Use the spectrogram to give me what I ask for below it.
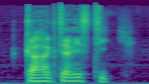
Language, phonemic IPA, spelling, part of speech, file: French, /ka.ʁak.te.ʁis.tik/, caractéristique, noun / adjective, Fr-caractéristique.ogg
- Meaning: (noun) characteristic, trait; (adjective) characteristic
